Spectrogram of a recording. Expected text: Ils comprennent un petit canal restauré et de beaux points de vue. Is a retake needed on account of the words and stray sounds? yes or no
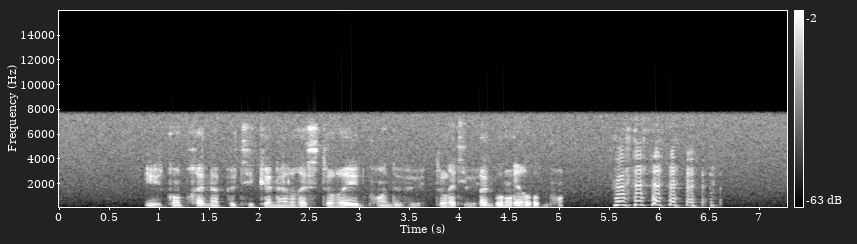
yes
